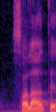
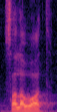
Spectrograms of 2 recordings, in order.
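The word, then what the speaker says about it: صلوٰۃ: جیسے صلات ہے, زکوٰۃ ہے, بہت سے لوگ یہی کہتے ہیں جب دیکھ رہے ہیں الف ہے تو فوراً کہتے ہیں صلوات, زکوات. جیسے صلات ہے صلوات پڑھتے ہیں, حالانکہ اس میں اور اس میں زمین و آسمان کا فرق ہے.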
